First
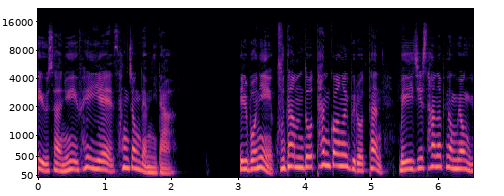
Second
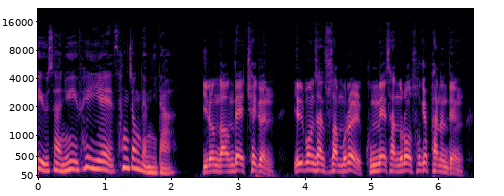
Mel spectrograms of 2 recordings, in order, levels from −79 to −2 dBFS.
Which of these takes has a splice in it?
second; 1 cut; at 2.3 s

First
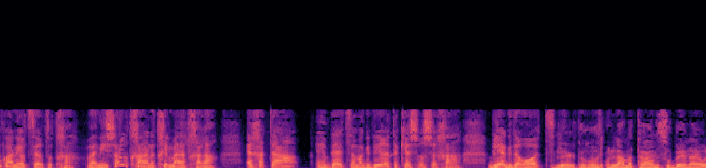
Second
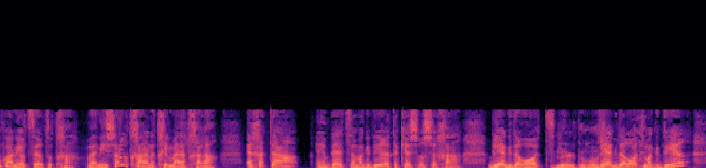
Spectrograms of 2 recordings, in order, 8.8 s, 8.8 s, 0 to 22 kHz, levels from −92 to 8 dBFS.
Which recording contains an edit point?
first; 1 cut; at 7.5 s

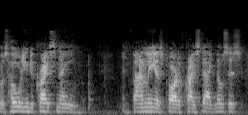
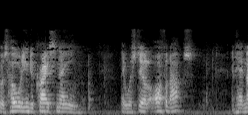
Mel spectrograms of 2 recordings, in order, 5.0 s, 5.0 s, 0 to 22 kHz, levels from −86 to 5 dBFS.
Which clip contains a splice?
first; 1 cut; at 2.3 s

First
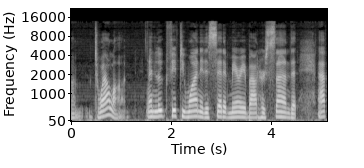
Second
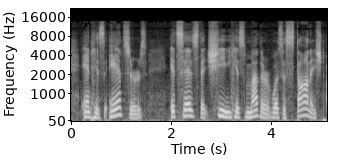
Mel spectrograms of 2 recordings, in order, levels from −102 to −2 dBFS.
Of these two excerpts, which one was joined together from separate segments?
first; 1 cut; at 1.4 s

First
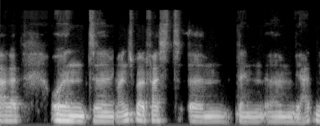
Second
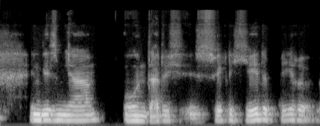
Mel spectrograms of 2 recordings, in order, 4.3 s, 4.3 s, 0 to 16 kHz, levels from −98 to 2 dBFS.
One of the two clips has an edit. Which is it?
first; 2 cuts; at 1.5 s, 3.1 s

